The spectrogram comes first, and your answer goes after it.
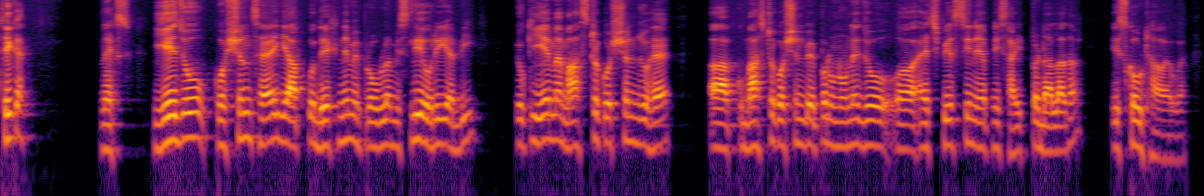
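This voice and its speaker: Man teaching with a mellow voice. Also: medium pitch. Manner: reads English question text slowly, explains in Hindi with frequent "theek hai na". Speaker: exam coaching teacher. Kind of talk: explaining exam questions.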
